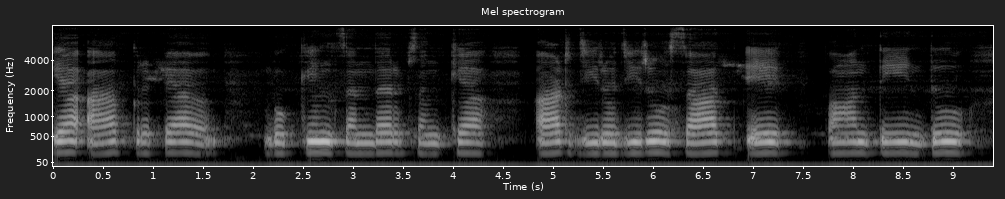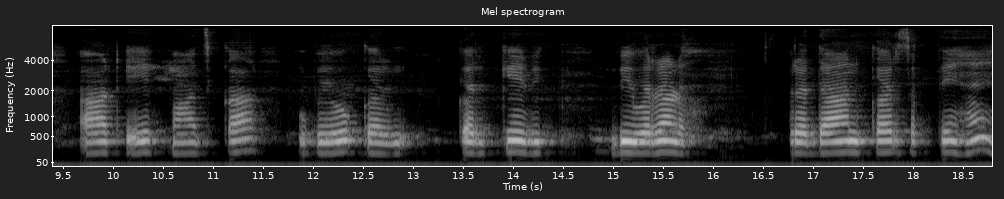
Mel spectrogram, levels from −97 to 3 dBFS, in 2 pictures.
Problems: none marked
